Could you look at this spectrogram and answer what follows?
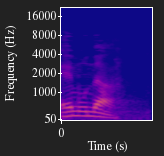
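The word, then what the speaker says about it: emunah (אמונה): And so we're going to look at the Hebrew word for faith or to believe, and that's the word emunah.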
